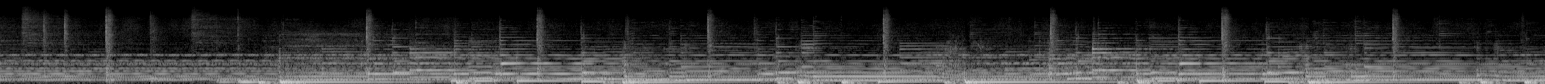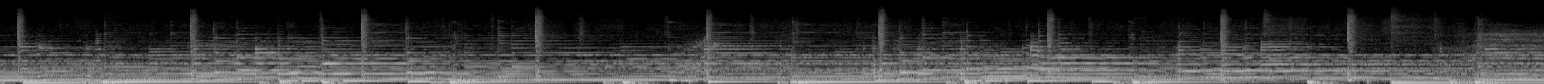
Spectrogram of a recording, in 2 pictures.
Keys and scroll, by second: 4.9 ctrl+z, 5.2 x, 11.5 3, 17.4 alt+q, 18.1 alt+q, 26.8 4, 30.0 ctrl+z.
